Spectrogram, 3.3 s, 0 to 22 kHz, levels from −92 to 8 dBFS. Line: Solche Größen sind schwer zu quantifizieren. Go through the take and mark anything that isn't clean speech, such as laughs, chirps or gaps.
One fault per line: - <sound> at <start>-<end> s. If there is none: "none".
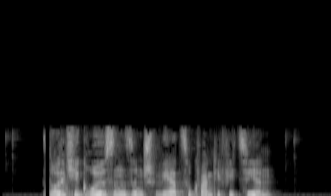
- dropout at 0.4-0.5 s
